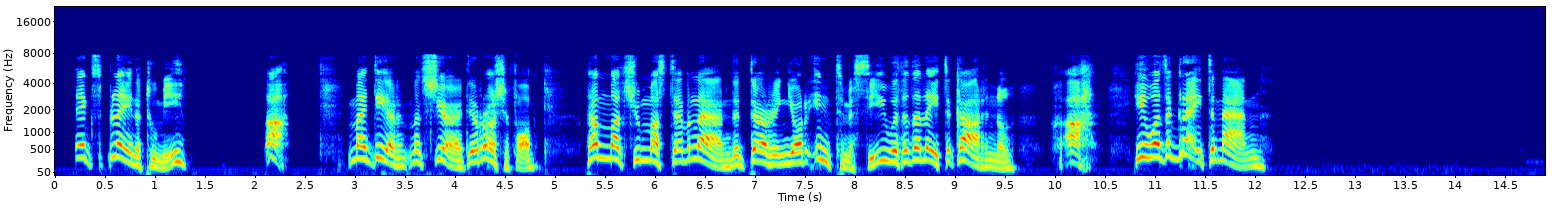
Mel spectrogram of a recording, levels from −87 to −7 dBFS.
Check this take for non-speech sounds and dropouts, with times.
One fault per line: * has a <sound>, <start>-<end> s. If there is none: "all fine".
all fine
